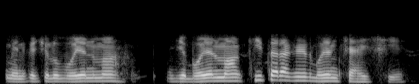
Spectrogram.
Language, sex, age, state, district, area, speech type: Maithili, male, 30-45, Bihar, Saharsa, urban, conversation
